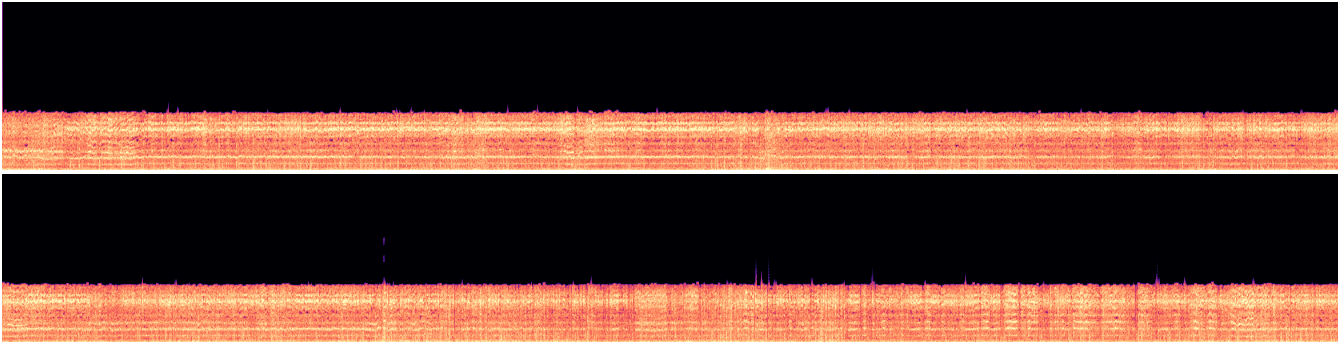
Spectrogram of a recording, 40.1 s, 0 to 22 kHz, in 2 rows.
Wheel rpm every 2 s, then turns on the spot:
210, 230, 240, 230, 230, 230, 230, 230, 230, 230, 220, 230, 230, 240, 230, 230, 230, 230, 230, 230.
none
